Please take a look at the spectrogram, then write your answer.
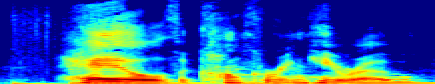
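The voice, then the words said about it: Evil laughing voice. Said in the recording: “The evil voice began to laugh.”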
